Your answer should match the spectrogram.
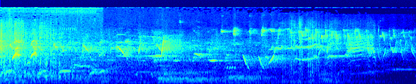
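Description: Jungle ambience sound effect: many birds chirping and calling, with quick whistling swoops, over a faint background hiss. It fades out near the end.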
